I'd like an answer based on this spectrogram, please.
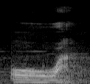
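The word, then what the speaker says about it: ụwa: Okay, and then next we have low, low tone. Here we have owa.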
